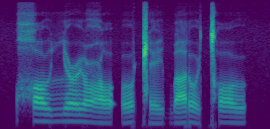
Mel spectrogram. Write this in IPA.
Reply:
χ ɔ˥˧ u̯ ʎ ə˞˥˧ y̯ ʕ ɔ˩ ʔ o˩˥ ǁ e˩ i̯ ɓ a˩˥ ɾ o˩ y̯ ǀʰ ɔ˥˧ u̯

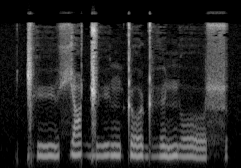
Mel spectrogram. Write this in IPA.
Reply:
ǀʰ yː ç ɑ ɡ͡ǁ yː ŋ ʈ o ɖʱ ø ɲ oː ɬ

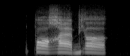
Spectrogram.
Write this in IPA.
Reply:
p ɔ ʁ æ b j ʌ

